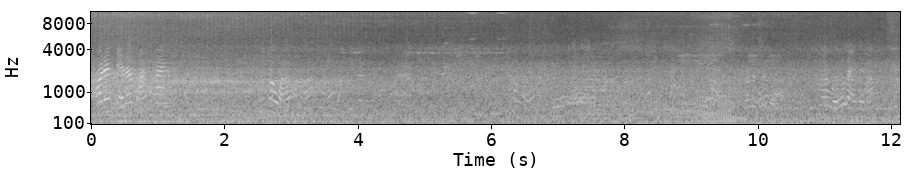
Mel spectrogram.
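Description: Motorbike engines idle and rumble close by.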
